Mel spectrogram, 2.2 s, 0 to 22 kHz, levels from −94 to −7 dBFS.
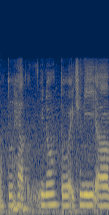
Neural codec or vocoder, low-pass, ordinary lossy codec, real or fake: vocoder, 44.1 kHz, 128 mel bands every 512 samples, BigVGAN v2; 7.2 kHz; none; fake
